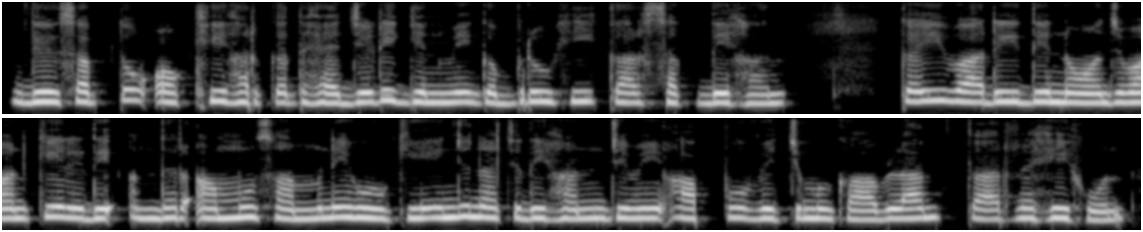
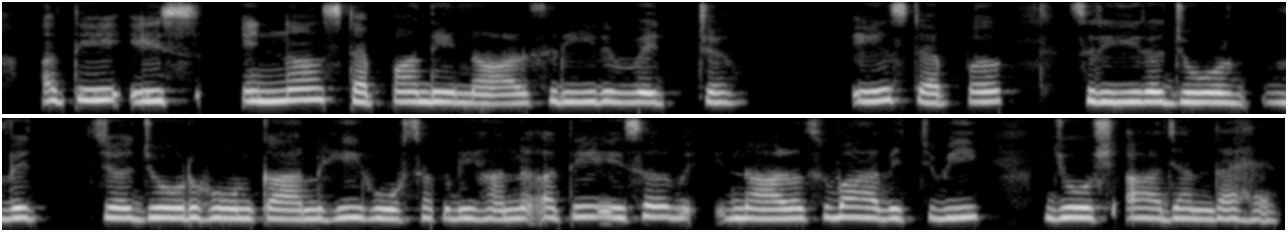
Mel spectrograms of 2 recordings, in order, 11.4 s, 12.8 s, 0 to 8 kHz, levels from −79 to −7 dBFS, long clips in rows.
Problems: background sounds at intervals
